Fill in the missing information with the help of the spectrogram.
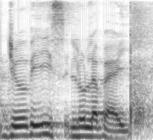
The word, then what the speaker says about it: Judys Lullaby: Démosle una bienvenida a Judith Lula Bay.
